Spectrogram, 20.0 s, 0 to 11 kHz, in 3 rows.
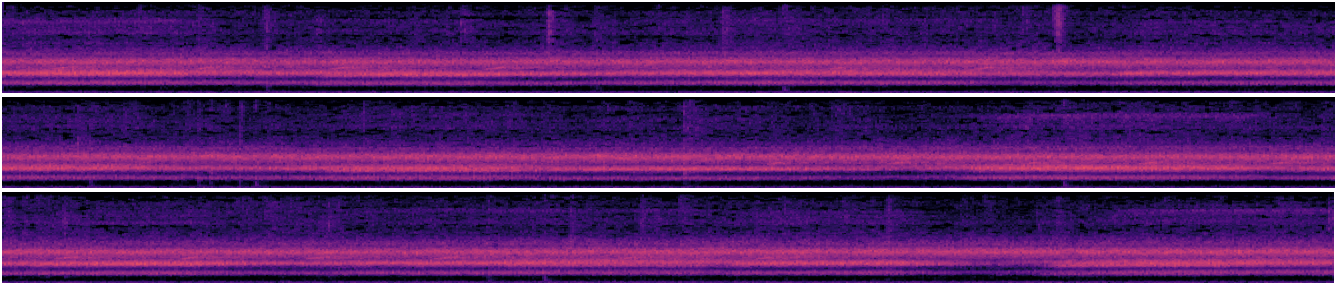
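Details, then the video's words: A rain-soaked frog chorus, thousands singing at once, holds a thick band of overlapping high trills for twenty seconds, rising and dipping gently in strength, with low rumbling rain and scattered clicks beneath. "Frogs in Rain 2 Hours of Frogs, Thousands of Frogs Singing"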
